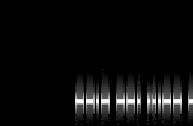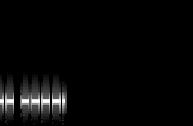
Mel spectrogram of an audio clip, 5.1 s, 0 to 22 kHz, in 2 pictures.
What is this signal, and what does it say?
Morse code, heard as a keyed tone, about 36 wpm, 700 Hz. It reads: QG3M9
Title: Code Groups - 5 Letter:Numbers - 35wpm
